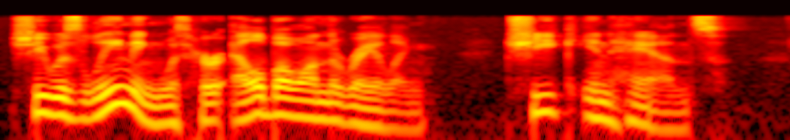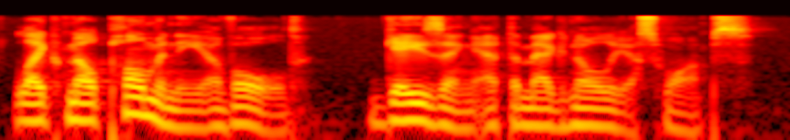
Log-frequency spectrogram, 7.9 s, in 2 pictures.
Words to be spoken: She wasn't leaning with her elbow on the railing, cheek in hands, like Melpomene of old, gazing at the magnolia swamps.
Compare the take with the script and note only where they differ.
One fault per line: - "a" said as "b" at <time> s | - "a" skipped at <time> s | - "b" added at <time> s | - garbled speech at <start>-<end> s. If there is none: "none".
- "wasn't" said as "was" at 0.2 s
